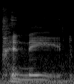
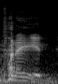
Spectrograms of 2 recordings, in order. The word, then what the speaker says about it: Pinhead: there's a news anchor in the animated Tick named Pinade, but his last name is spelled Pinhead. All right. Nice. So I'm Pinade, and then the other the other news anchor in that show is Sally Vacuum.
